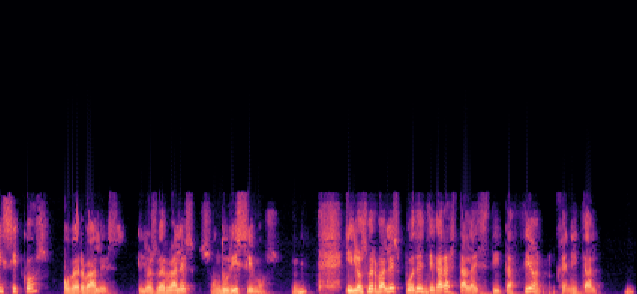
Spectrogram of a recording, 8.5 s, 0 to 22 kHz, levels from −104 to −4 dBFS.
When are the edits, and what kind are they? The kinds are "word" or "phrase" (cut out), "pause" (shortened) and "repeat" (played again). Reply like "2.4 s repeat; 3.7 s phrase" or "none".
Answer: none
